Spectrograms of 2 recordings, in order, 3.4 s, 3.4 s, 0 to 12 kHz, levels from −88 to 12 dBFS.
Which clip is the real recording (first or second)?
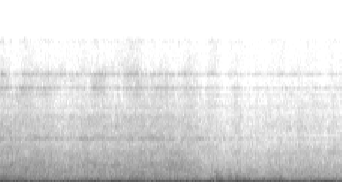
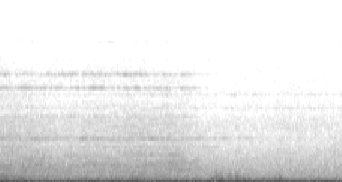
second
